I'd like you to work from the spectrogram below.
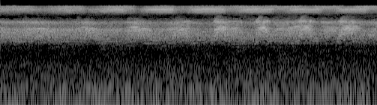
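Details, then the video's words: Dawn chorus of cicadas in high summer, a bright unbroken buzz pulsing in gentle waves roughly twice per second. "새벽매미소리를 들어보자"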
